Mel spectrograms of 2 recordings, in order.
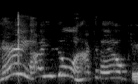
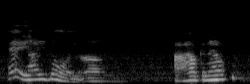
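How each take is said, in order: First: The greeting sounds warm and welcoming. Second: The greeting sounds wary and suspicious.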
